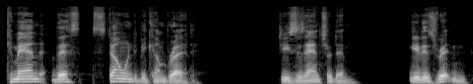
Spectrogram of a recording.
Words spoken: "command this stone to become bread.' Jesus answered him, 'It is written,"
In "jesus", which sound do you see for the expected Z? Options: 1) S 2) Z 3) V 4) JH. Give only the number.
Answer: 2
